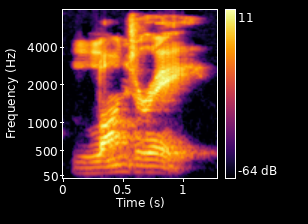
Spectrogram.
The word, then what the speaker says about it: lingerie: for Colonel this word has a strange pronunciation because it comes from French and it is pronounced lingerie lingerie is not countable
